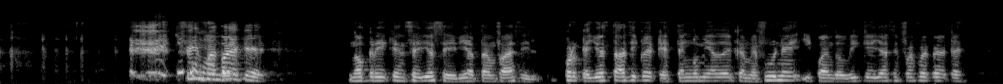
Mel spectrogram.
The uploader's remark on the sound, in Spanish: La calidad del audio es un asco, el presupuesto es $0 y estamos tratando de mejorar.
